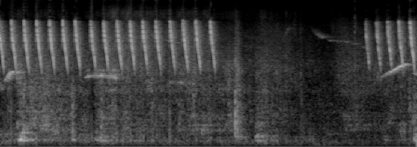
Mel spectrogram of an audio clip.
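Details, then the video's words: Bar-winged prinia in full song, recorded to train songbirds: a long burst of about fifteen quick, sharp downslurred notes, then near silence with a soft whistle, and a fresh burst starting at the end. "masteran cigun gacor variasi"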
